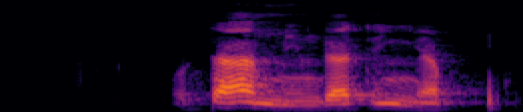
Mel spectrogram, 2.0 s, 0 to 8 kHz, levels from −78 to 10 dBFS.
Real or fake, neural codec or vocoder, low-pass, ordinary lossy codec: real; none; 7.2 kHz; AAC, 48 kbps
